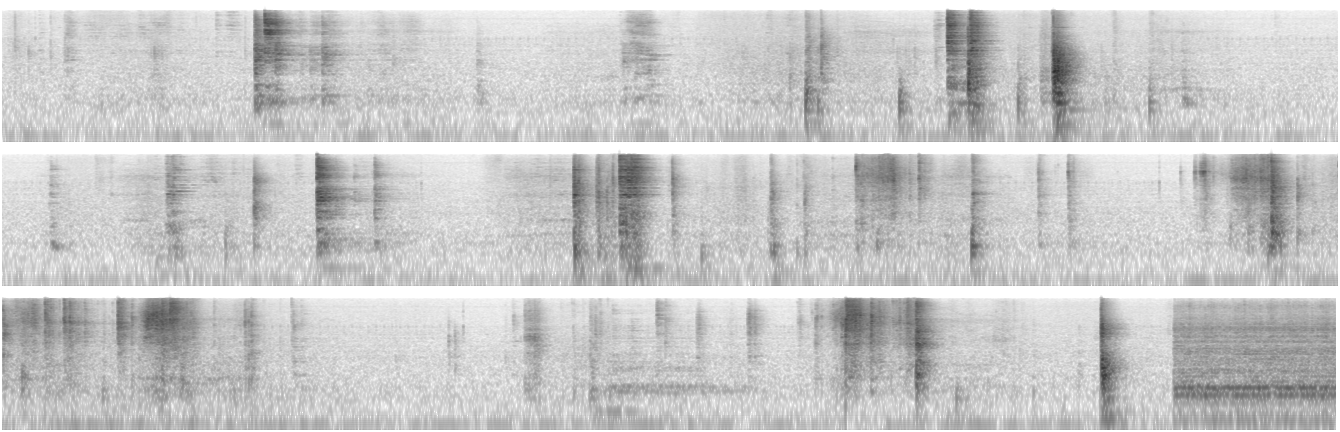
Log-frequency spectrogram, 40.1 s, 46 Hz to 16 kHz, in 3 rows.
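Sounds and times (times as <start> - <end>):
welding machine hum: 38.4 - 40.0.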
